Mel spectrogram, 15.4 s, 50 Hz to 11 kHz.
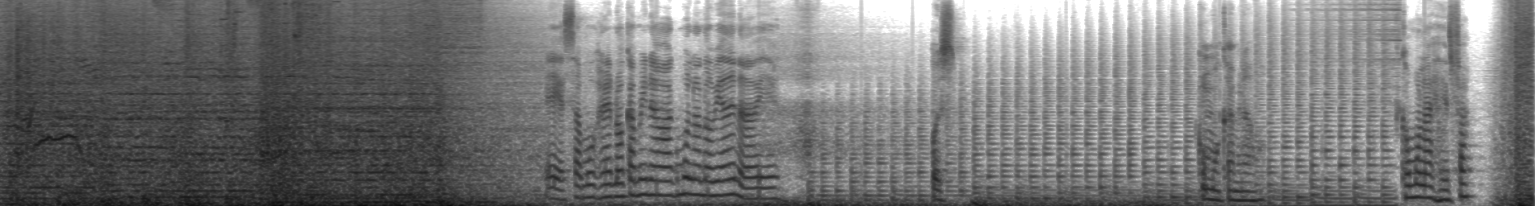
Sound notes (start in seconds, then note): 0.2 women exclaim; 2.6 rapid gunfire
